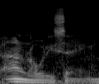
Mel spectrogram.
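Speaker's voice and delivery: confused, low, very soft mutter under the breath.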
